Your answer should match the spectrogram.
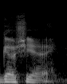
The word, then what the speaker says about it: Gautier: My sons visited, and all right, so you can actually give a definitive pronunciation of Gautier.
